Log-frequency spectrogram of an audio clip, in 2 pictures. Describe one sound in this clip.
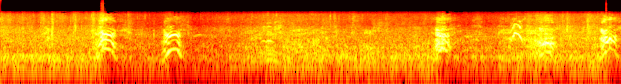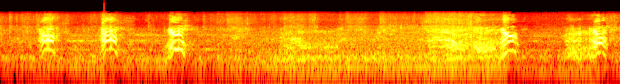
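A small dog barks sharply again and again.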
